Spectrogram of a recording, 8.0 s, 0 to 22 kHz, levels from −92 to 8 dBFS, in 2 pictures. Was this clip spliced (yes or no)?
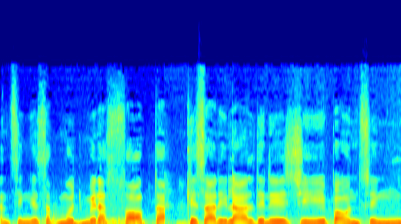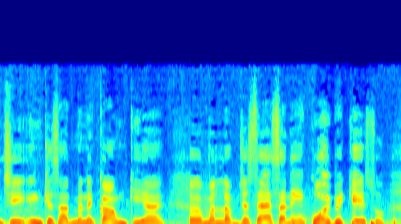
yes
